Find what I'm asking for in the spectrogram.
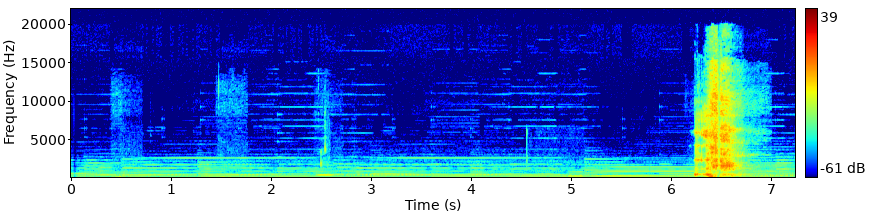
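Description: One sharp sneeze bursts out near the end, loud and brief against a quiet background of low hum during a tabletop role-playing session.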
